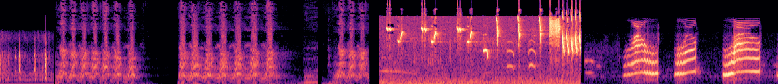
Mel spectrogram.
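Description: Meerkats calling in short bouts of rapid pulsed chirrs. A northern cardinal follows with a series of sharp, down-slurred whistled notes, and then a cat meows three times.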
